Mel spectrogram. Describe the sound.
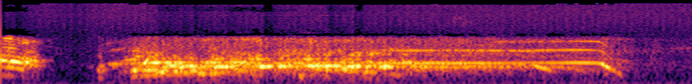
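A crowd cheers loudly outdoors in a square in the evening, many young people and parents with children applauding and acclaiming a speaker on a podium made of a pallet, voices merging into a sustained roar of shouting that lasts several seconds before dropping away abruptly.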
